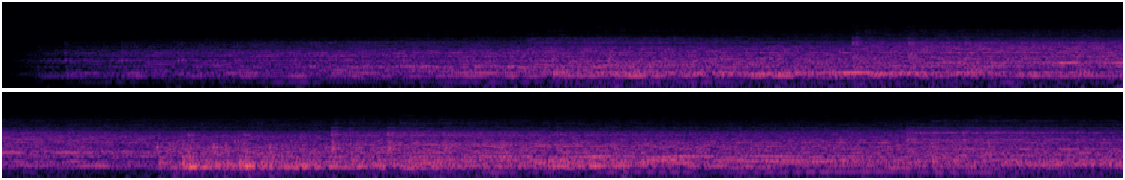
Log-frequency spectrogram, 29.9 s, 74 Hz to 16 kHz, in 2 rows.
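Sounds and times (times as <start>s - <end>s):
ambience: 0.7s - 29.8s.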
